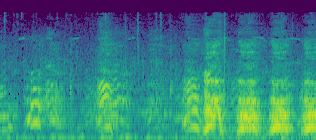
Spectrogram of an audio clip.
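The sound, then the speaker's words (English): Dogs barking in a quick series of sharp barks that grow louder and come faster toward the end, with a low steady hum underneath. “Another day or two, the dogs.”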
